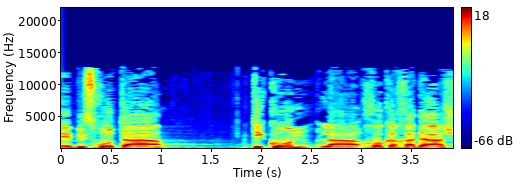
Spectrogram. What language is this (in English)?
Hebrew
